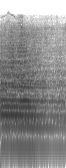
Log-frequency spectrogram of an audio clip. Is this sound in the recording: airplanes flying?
yes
